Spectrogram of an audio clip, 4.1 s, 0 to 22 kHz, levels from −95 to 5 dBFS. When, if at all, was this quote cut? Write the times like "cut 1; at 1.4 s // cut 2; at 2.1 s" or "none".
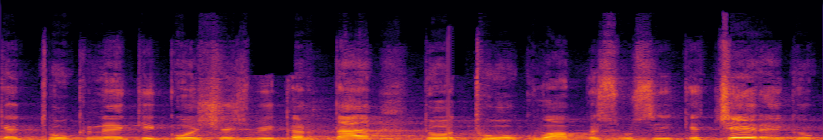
none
